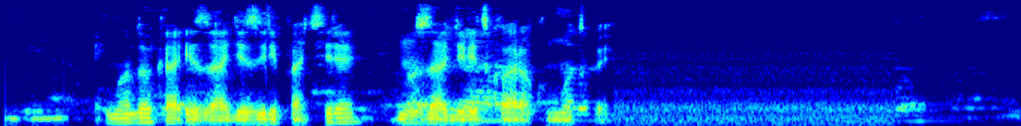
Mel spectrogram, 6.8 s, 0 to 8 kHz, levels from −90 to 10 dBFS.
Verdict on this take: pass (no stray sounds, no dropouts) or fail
pass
